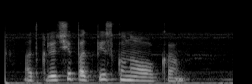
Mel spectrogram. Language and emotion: Russian, neutral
